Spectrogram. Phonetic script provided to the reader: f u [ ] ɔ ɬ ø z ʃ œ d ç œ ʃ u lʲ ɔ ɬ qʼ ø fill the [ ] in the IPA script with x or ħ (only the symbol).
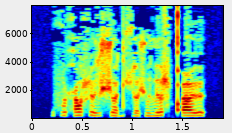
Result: ħ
